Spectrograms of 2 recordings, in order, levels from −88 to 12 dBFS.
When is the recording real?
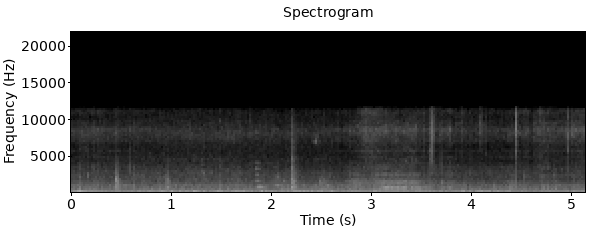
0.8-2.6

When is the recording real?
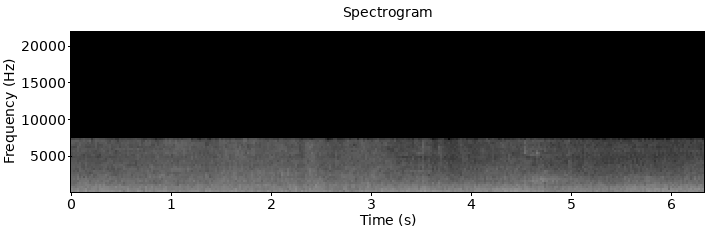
3.3-6.3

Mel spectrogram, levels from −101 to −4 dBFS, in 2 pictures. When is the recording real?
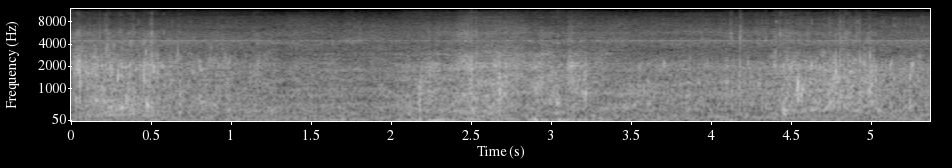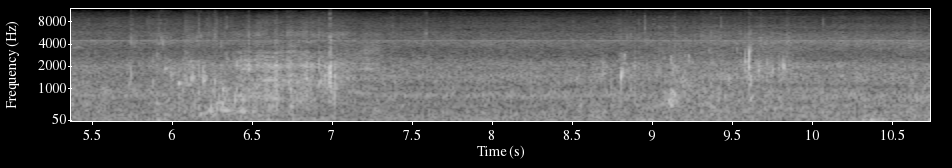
0.0-1.2; 3.5-6.4; 7.3-10.7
